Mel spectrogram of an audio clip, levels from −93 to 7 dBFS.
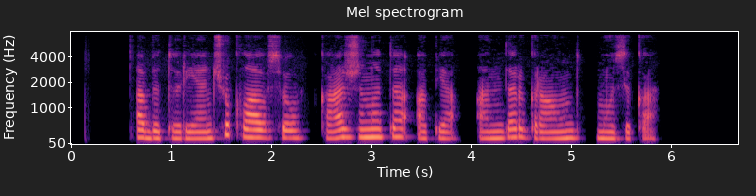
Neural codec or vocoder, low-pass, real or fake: none; 7.2 kHz; real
